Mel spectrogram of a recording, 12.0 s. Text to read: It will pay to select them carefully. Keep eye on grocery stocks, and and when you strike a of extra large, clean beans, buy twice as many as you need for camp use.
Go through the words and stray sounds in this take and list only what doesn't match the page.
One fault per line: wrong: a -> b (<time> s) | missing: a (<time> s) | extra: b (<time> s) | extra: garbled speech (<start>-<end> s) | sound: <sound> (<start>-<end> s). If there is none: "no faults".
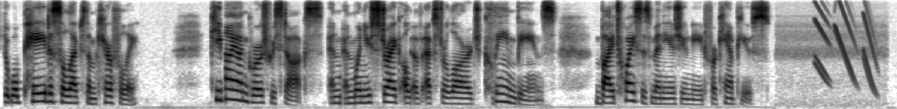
sound: chirp (10.9-11.7 s)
